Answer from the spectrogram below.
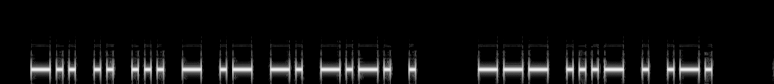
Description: Morse code, heard as a keyed tone, about 19 wpm, 700 Hz. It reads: DISTANCE OVER
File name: Book One / 10-Chapter 10 - 19 WPM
